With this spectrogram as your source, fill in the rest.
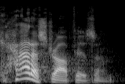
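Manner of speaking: catastrophism with stress on the wrong syllable.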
